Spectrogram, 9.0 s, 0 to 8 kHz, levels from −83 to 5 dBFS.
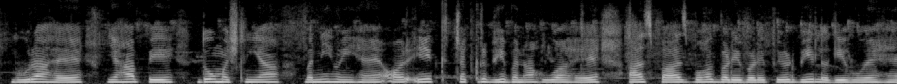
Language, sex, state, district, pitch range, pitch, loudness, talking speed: Hindi, female, Uttar Pradesh, Jalaun, 210-230 Hz, 220 Hz, -21 LUFS, 160 wpm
